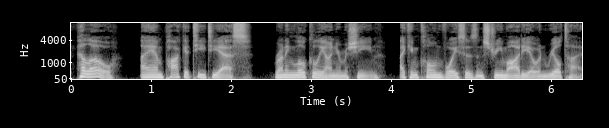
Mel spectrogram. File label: generated speech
